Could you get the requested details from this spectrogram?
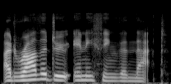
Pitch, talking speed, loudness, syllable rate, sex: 185 Hz, 210 wpm, -18 LUFS, 5.8 syllables/s, female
